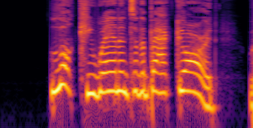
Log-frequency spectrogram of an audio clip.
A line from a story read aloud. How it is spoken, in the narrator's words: we exclaimed with excitement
